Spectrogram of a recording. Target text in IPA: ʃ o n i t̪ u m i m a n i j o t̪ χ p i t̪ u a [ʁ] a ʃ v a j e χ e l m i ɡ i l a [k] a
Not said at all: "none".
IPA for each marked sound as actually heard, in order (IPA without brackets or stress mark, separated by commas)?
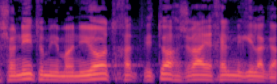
χ, ɡ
